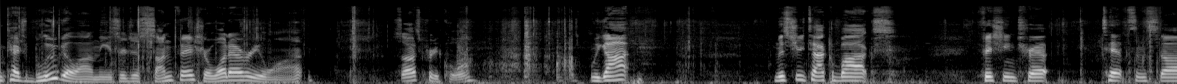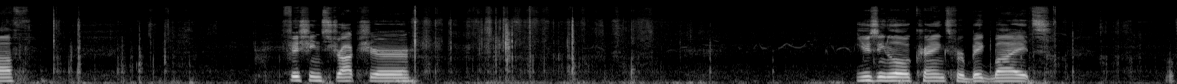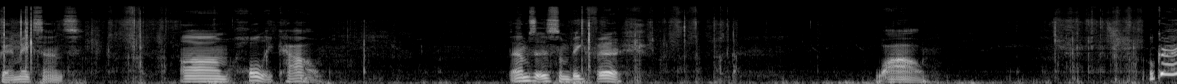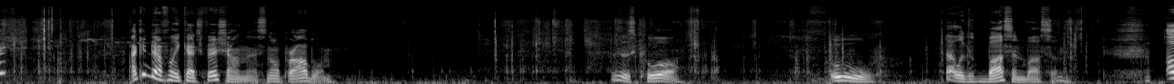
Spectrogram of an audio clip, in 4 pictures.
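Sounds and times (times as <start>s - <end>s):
paper pages turning: 0.0s - 14.1s, 14.7s - 18.9s, 21.2s - 27.5s, 28.7s - 31.2s, 33.9s - 36.6s, 39.4s - 46.3s
paper booklet handling ticks: 10.5s - 13.8s, 15.9s - 18.4s, 22.3s - 25.2s, 34.0s - 36.5s.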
